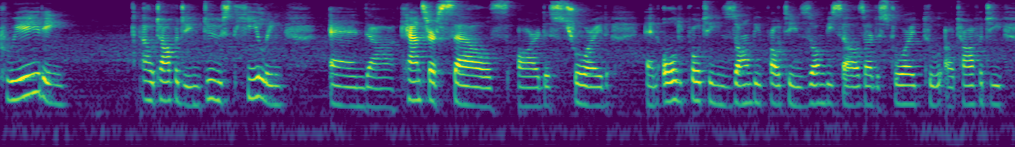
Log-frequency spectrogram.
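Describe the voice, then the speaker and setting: A woman speaks at a very slow pace. Her pitch is fairly low, and her intonation stays fairly even. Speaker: biohacking enthusiast. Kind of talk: casual talk to camera.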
